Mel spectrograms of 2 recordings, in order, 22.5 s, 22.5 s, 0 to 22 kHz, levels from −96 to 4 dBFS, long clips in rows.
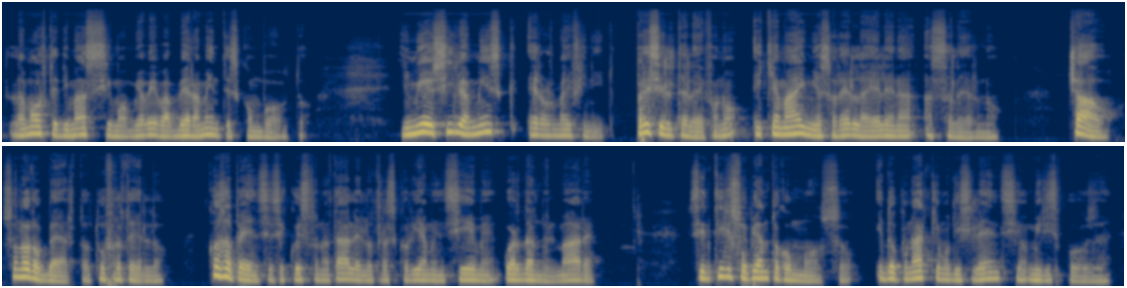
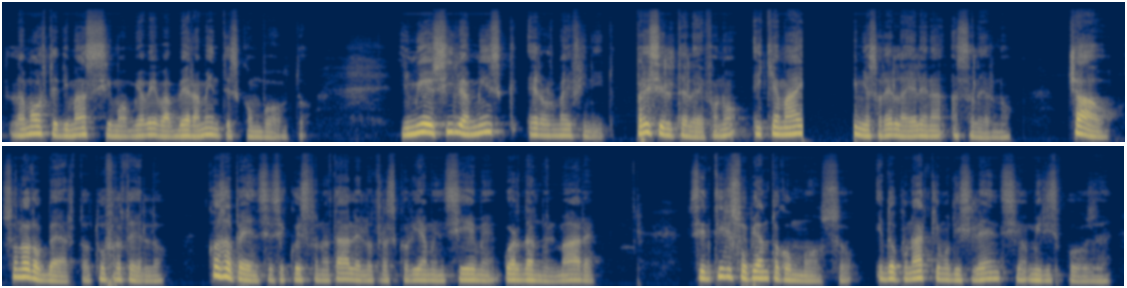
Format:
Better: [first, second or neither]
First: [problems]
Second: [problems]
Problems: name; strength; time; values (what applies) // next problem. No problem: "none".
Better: first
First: none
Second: audio freezing; at 8 s for 0.5 s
